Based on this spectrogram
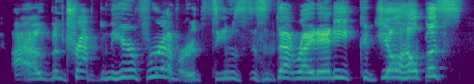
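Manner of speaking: high, chattering, frog-like voice. The narrator voices a trapped being in the game, chattering in a froggy voice. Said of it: "chattering away in a froggy voice".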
